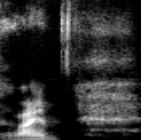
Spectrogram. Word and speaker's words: Rian: Cover C by Rion Gonzalez. Orion Gonzalez, I guess. R I A N. That's how you pronounce it. Orion.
